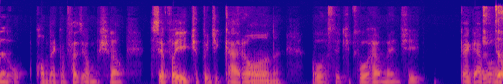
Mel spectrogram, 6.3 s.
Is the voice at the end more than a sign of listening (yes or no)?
yes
